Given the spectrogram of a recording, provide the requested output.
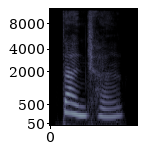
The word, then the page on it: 诞辰: dàn chén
